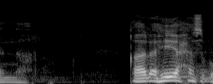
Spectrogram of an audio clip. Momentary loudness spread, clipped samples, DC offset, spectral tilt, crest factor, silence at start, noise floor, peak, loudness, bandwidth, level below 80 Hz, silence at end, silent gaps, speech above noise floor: 18 LU; under 0.1%; under 0.1%; -6.5 dB/octave; 16 dB; 0 s; -63 dBFS; -8 dBFS; -21 LUFS; 11 kHz; -54 dBFS; 0 s; none; 41 dB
